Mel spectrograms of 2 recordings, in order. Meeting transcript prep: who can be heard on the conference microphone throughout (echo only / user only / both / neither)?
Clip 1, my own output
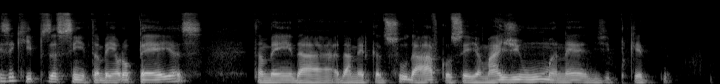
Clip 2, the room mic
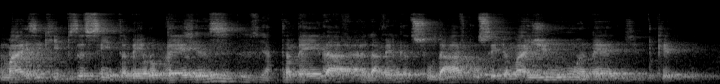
both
